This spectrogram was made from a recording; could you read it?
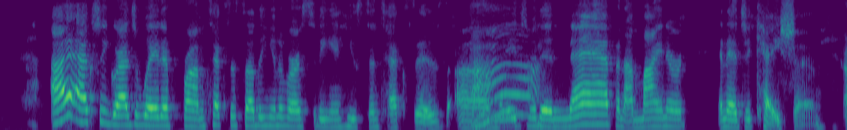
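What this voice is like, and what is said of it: Slight regional accent. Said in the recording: “I hear a bit of an accent.”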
